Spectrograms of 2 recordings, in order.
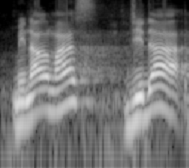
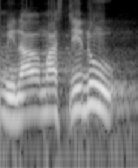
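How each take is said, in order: First: The last word ends with an a vowel. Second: The last word ends with a u vowel. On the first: "tidak boleh" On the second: "tidak boleh dibaca"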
